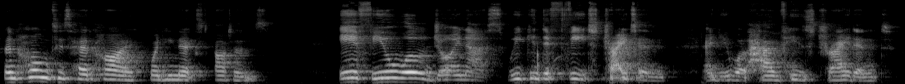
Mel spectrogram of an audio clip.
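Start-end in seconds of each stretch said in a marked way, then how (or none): 3.4-8.9 chest out, bargaining boldly; confident wizard voice. Acted. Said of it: "These words simply make the wizard more confident".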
